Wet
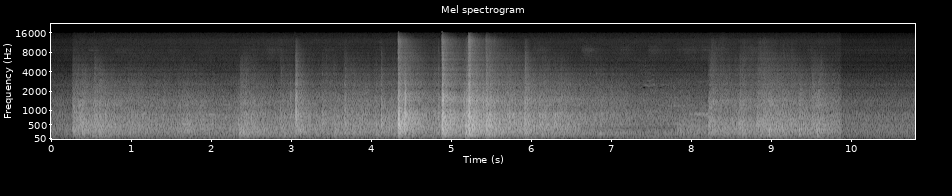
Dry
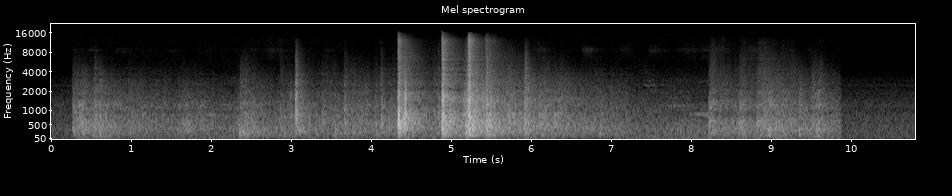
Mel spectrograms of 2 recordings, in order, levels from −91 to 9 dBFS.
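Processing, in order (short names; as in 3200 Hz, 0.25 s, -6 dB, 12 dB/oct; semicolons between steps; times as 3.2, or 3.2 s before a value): per-bin compression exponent 0.6; 6.62–7.83 bell 390 Hz -9 dB 0.54 oct; gain -1 dB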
